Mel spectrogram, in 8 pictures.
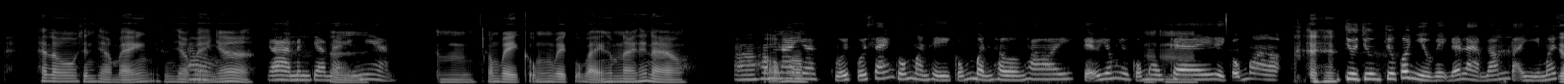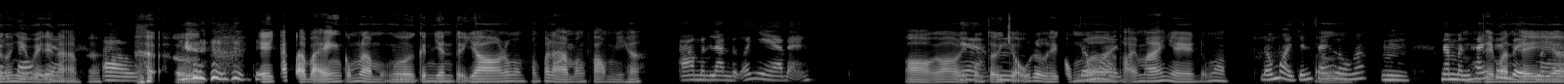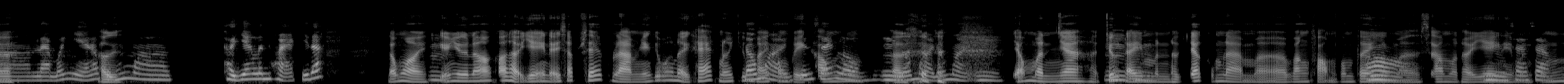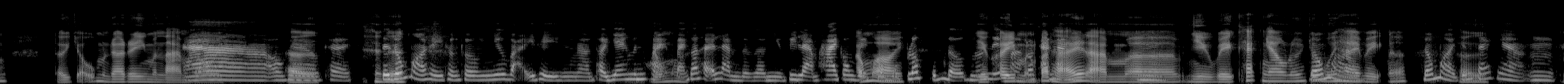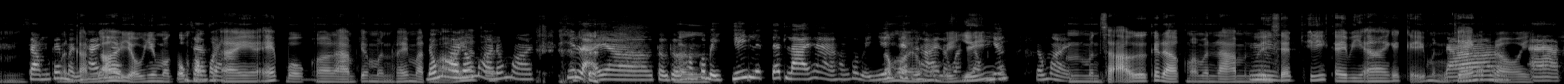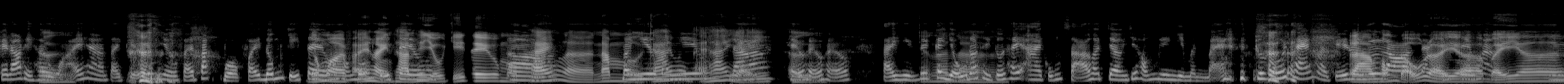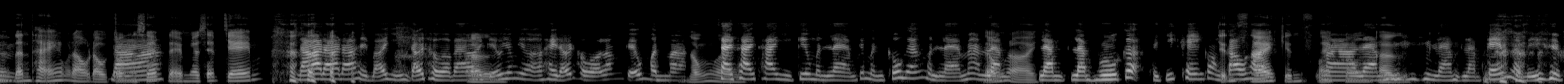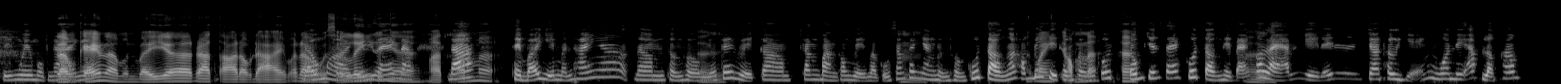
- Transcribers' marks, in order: tapping; chuckle; chuckle; laugh; other background noise; laughing while speaking: "Ừ"; chuckle; chuckle; in English: "deadline"; in English: "deadline"; other noise; in English: "K-P-I"; laugh; laugh; laughing while speaking: "bạn"; laugh; "một" said as "ừn"; chuckle; laughing while speaking: "bị"
- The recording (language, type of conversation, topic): Vietnamese, unstructured, Bạn làm gì để cân bằng giữa công việc và cuộc sống cá nhân?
